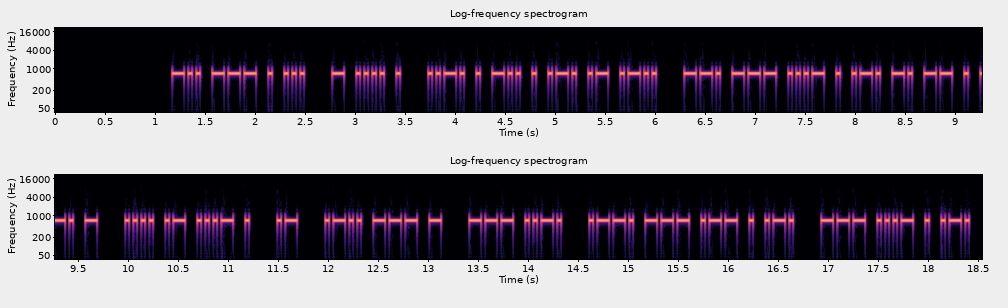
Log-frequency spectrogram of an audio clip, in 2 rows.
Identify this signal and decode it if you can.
Morse code, heard as a keyed tone, about 32 wpm, 700 Hz. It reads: DOES THE FEDERAL GOVERNMENT HAVE A LOT OF POWER OVER
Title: Sentences from Top 1000 Words - Review Part 5 - 30wpm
